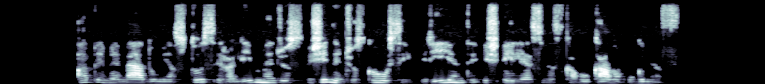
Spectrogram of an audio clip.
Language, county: Lithuanian, Vilnius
